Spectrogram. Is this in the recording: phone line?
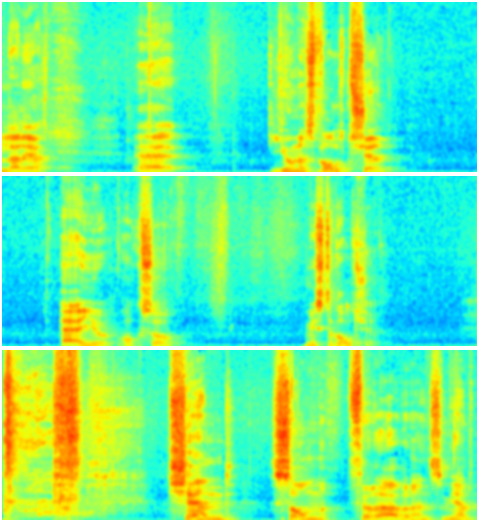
no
